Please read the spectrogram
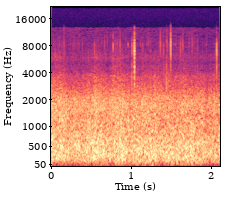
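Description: Steady rushing noise of wind on the microphone mixed with skis sliding over packed snow during a downhill run.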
